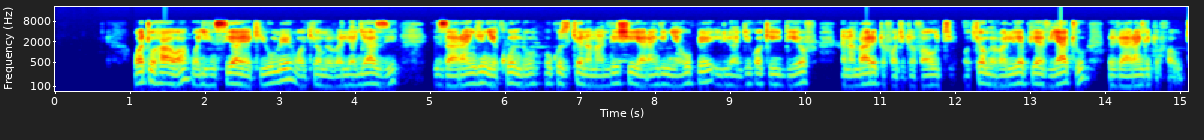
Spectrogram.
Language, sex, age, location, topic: Swahili, male, 25-35, Mombasa, government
